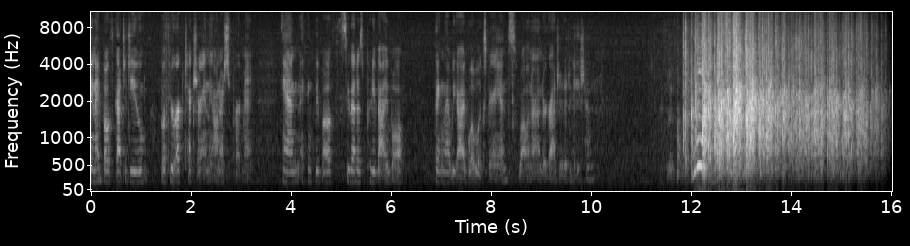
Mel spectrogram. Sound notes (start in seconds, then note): 11.7 audience clapping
